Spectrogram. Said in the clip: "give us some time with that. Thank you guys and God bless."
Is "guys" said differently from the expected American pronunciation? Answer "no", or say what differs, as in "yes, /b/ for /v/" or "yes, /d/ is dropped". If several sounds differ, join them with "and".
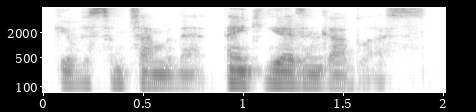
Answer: no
